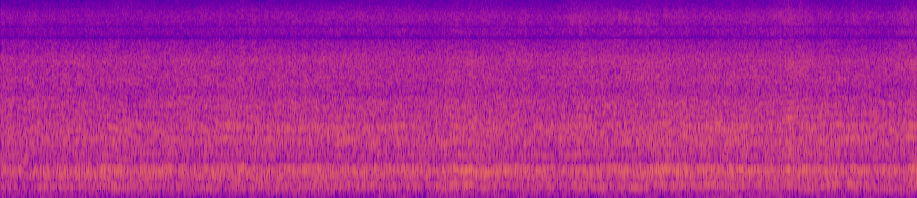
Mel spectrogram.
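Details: Garden honey bees emerging from their hive to stretch their wings: an unbroken, uniform buzzing hum from many insects at once, steady in loudness throughout.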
